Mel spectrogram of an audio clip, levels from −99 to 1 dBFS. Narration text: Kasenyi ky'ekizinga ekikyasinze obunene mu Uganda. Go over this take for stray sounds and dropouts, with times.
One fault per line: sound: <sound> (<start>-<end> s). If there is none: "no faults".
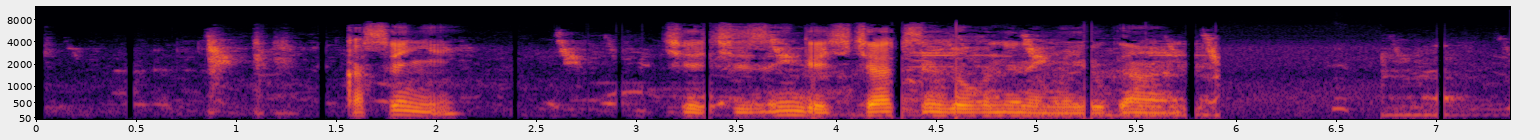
sound: laugh (6.4-6.6 s)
